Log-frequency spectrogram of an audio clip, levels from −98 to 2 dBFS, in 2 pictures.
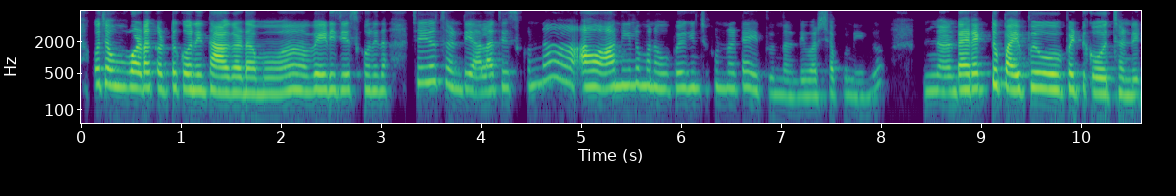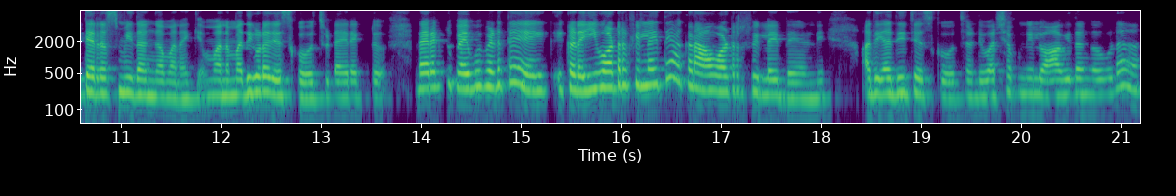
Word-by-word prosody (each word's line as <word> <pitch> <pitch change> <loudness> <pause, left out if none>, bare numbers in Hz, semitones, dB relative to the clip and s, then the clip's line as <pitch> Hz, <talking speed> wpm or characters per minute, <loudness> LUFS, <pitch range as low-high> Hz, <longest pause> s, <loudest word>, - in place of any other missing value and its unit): కొంచెం 310 -2 +4 0.2
వడకట్టుకొని 255 -2 +5
తాగడము. 210 -1 +5 0.2
ఆ! - - +2 0.2
వేడి 240 0 +3
చేసుకొని 235 -1 -5
తా - - -22 0.3
చేయొచ్చండి 325 -7 -3
అలా 225 +2 +1
చేసుకున్నా 290 +8 -8 0.4
ఆ! - - +7 0.2
ఆ - - +8
నీళ్లు 290 +1 -2
మనం 270 - -2
ఉపయోగించుకున్నట్టే 255 0 -6
అయితుందండి, 205 -5 -10 0.3
వర్షపు 195 +2 -9
నీళ్లు. 180 +9 -16 0.6
న - - -3 0.2
డైరెక్ట్ 245 +2 +6
పైపు 240 +2 +5 0.3
పెట్టుకోవచ్చండి 205 -5 0
టెర్రస్ 205 -2 0
మీదంగా 185 -3 -3
మనకి, 165 0 -9
మనం 185 0 -2
అది 205 +2 -2
కూడా 215 0 +1
చేసుకోవచ్చు 170 -3 -5
డైరెక్ట్. 170 0 -8 0.5
డైరెక్ట్ 265 +3 +1
పైపు 245 +2 +2
పెడితే 295 +4 -1 0.5
ఇక్కడ 240 0 0
ఈ - - -1
వాటర్ 290 +2 +3
ఫిల్ 295 0 0
అయితయి, 400 +8 -3
అక్కడ 285 -5 -2
ఆ - - +2
వాటర్ 220 0 -2
ఫిల్ 195 -3 -4
అయితయండి. 165 -1 -9 0.4
అది, 200 0 -2
అది 205 +1 -3
చేసుకోవచ్చండి, 175 -2 -9
వర్షపు 205 +2 -11
నీళ్లు 195 -2 -6
ఆ - - 0
విధంగా 195 -1 -7
కూడా 270 +8 -7
225 Hz, 145 wpm, -21 LUFS, 190-260 Hz, 0.6 s, ఆ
